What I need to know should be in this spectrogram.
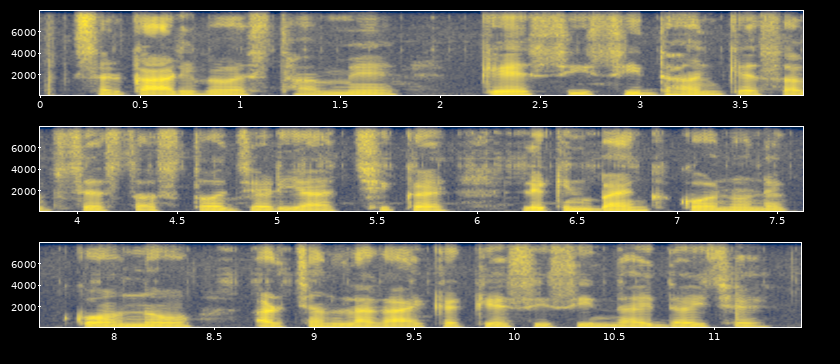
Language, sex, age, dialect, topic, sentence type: Maithili, male, 18-24, Angika, agriculture, question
